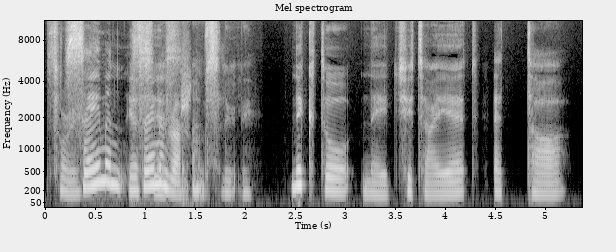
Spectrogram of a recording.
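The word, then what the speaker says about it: никто: talk sheet I not you need another nickname nikto nay cheetah youth nikto is singular so it's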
